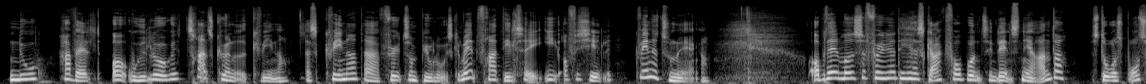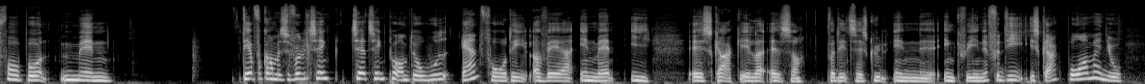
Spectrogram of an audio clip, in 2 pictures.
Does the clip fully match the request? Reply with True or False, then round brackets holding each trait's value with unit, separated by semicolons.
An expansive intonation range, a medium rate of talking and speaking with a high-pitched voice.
True (6.0 semitones; 185 wpm; 200 Hz)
